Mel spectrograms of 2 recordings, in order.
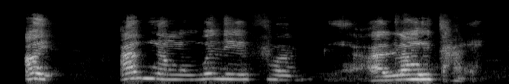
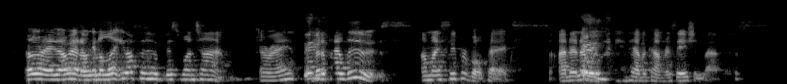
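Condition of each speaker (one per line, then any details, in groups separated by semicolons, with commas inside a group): Cerebral palsy
No condition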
